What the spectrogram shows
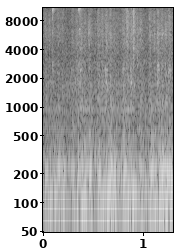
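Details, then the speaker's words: Jeep idling steady and even with no misses or stumbles after the timing was adjusted, no throttle given. Normal idle. "Yeah, that was a lot better. I think that's right. I didn't even give it really any gas. I think it's good now."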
